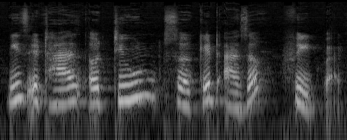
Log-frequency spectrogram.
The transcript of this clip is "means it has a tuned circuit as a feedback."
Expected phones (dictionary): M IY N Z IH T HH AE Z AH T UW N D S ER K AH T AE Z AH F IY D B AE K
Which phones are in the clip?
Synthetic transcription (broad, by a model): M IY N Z IH T HH AE Z AH T UW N S ER K AH T AE Z AH F IY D B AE K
